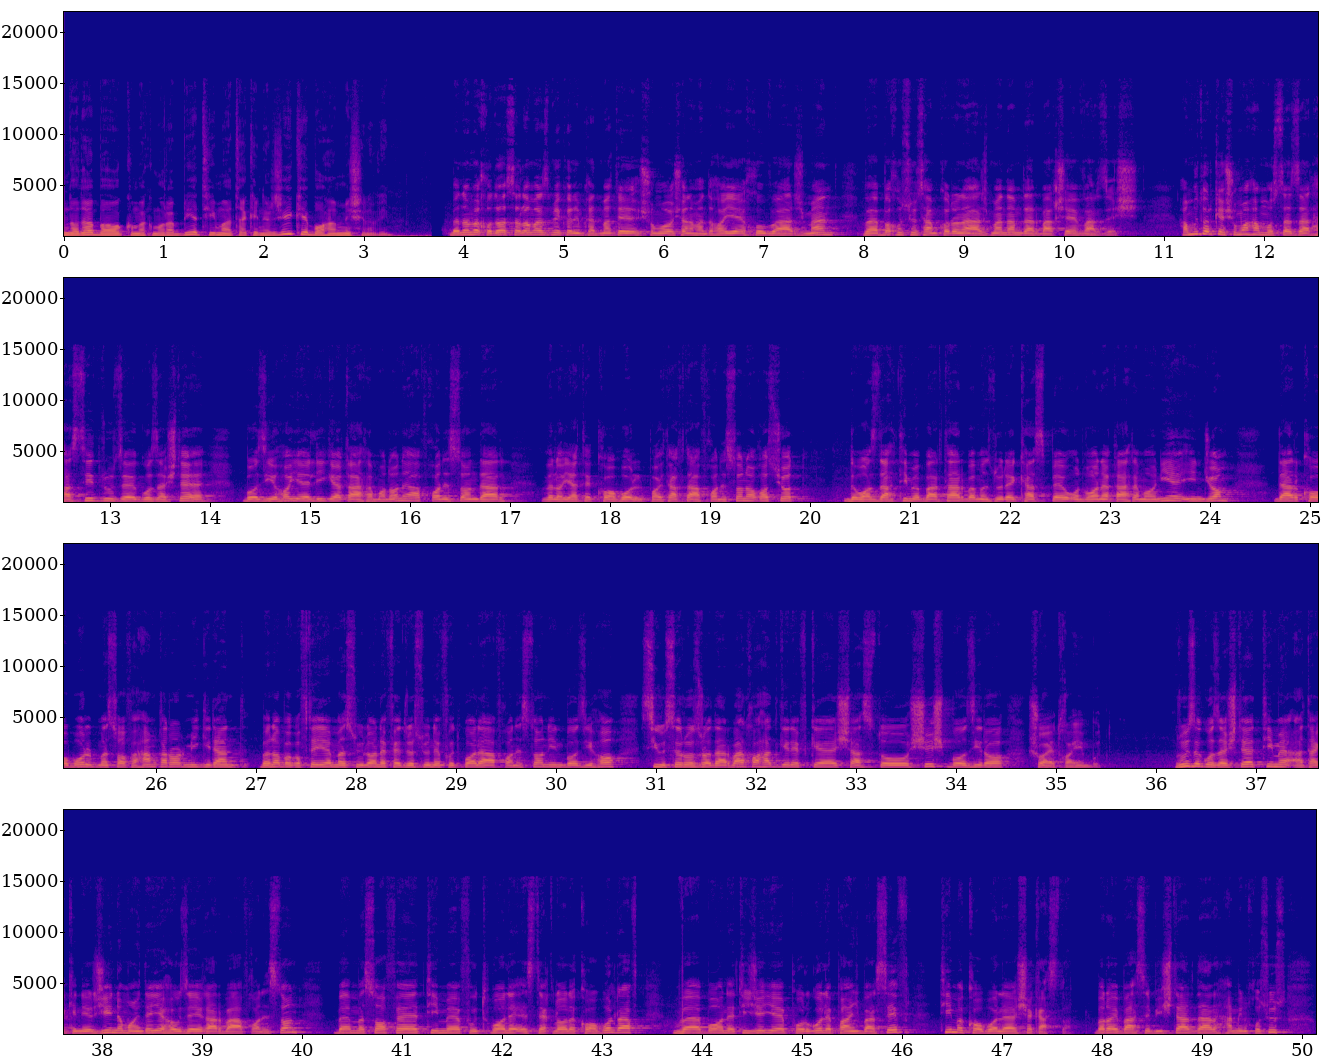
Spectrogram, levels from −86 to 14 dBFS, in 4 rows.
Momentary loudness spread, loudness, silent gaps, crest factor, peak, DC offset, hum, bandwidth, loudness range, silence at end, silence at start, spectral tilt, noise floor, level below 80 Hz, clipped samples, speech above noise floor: 6 LU; -28 LUFS; none; 14 dB; -14 dBFS; under 0.1%; none; 15.5 kHz; 2 LU; 0.15 s; 0 s; -6.5 dB/octave; -64 dBFS; -62 dBFS; under 0.1%; 36 dB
